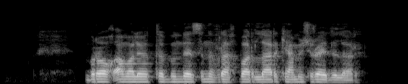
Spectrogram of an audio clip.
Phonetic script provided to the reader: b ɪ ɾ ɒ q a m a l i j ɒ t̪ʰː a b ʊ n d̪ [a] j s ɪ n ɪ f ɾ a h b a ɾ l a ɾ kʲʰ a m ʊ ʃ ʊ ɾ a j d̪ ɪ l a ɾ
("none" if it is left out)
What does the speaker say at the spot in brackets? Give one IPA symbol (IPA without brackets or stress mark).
a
